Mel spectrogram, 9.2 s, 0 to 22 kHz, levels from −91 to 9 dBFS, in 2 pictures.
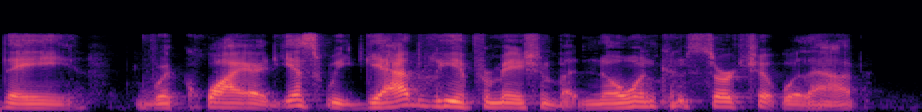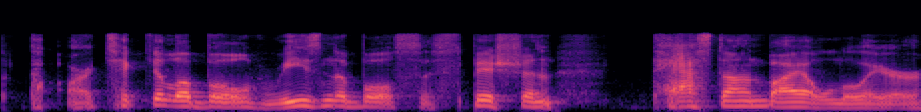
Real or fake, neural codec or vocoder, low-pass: fake; codec, 24 kHz, 0.9 kbps, WavTokenizer, small release; 7.2 kHz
